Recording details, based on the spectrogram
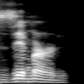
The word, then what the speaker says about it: Zimmern: But now I want to do a deep dive into the food because Andrew Zimmerman has it's not Zimmerman. I just learned that too. It's Zimmern.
